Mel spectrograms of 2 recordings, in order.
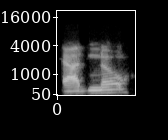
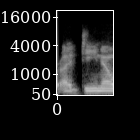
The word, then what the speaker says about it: adeno: would be adeno or adeno you will hear it pronounced both ways either adino or adeno site o and then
